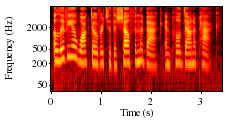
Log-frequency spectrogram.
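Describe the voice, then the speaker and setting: A woman's voice: mid-range voice, a little fast, slight background noise. A woman narrating a scripted story as the narrator of an audio drama.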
